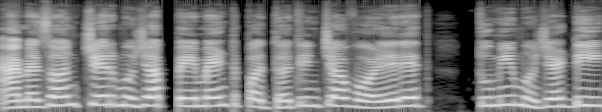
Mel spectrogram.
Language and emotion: Goan Konkani, neutral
